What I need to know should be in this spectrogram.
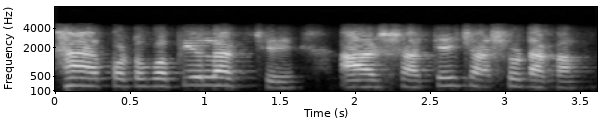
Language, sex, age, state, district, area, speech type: Bengali, male, 18-30, West Bengal, Howrah, urban, conversation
